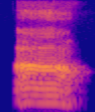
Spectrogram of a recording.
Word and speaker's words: diagnoses: On the other is diagnoses. Diagnoses.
